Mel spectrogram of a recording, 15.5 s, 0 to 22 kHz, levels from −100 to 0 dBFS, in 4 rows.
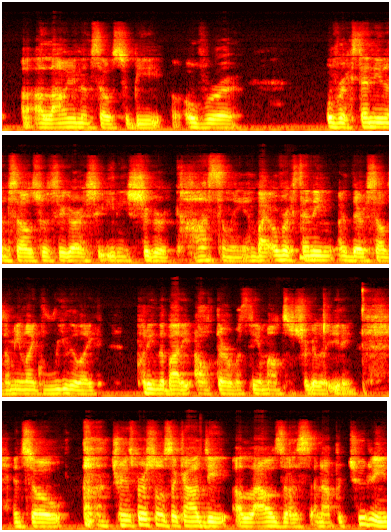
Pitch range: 120-140 Hz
